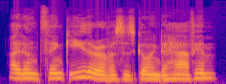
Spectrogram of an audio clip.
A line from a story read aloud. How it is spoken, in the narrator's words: Egwene said sadly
